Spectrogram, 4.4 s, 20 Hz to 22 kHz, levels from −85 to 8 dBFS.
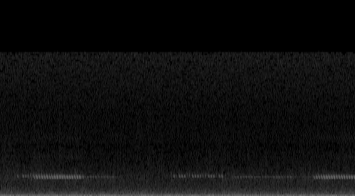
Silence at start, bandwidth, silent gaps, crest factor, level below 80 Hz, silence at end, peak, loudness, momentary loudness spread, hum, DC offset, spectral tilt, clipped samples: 0 s; 16.5 kHz; none; 14 dB; -52 dBFS; 0 s; -34 dBFS; -51 LUFS; 3 LU; none; under 0.1%; -5 dB/octave; under 0.1%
